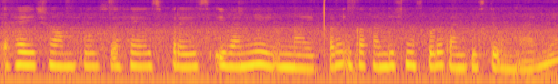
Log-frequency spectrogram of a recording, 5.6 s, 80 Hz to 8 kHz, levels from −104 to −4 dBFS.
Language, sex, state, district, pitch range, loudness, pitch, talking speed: Telugu, female, Telangana, Karimnagar, 210-230 Hz, -19 LUFS, 220 Hz, 140 wpm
